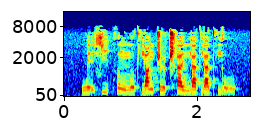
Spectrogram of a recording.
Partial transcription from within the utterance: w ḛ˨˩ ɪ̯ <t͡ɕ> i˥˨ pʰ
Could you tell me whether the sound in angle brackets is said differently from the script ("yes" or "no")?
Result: yes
